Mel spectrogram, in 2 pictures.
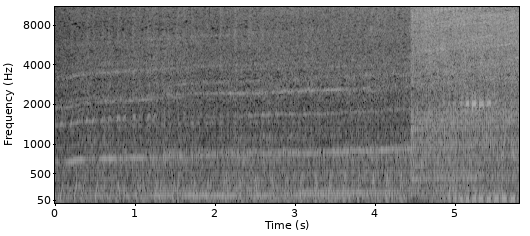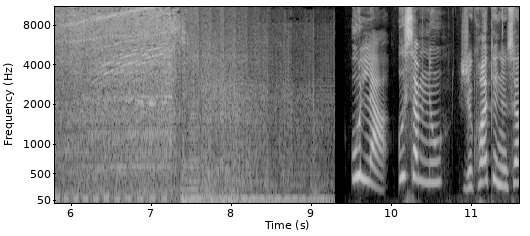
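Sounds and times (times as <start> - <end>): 
sci-fi time machine departure sound effect: 0.0 - 9.3
speech: 9.8 - 11.5.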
